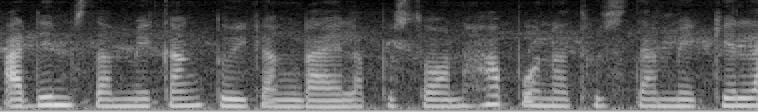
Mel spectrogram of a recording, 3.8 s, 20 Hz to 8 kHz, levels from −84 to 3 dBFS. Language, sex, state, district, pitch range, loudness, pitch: Karbi, female, Assam, Karbi Anglong, 180-200 Hz, -19 LUFS, 185 Hz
